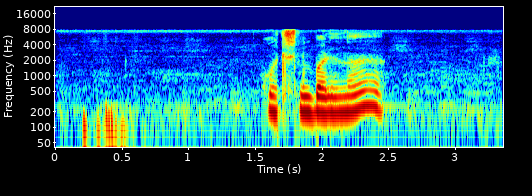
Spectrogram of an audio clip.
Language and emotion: Russian, neutral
